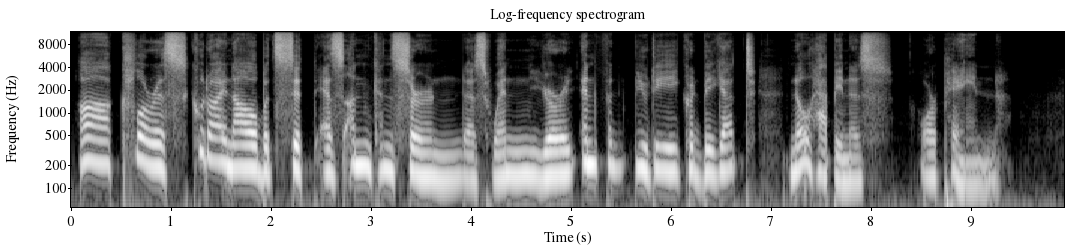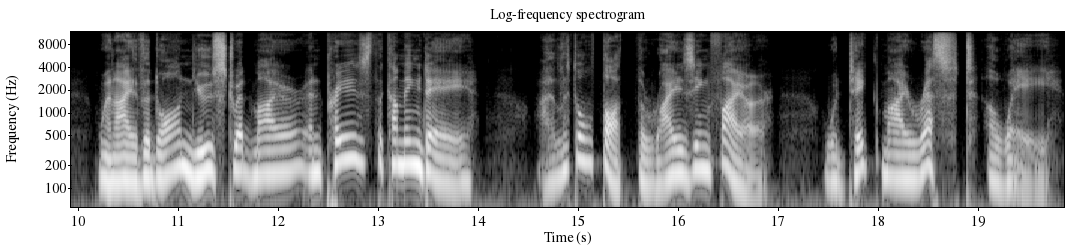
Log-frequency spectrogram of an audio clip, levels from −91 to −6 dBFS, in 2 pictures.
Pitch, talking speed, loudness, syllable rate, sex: 160 Hz, 130 wpm, -18 LUFS, 3.5 syllables/s, male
